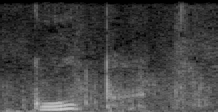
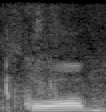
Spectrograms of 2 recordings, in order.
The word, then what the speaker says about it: Co-op: etc., from the local Coop. You guys might call it Co-op, but the real pronunciation is Coop.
